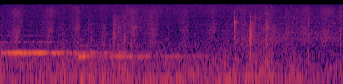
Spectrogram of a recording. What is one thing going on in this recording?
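Footsteps walk steadily across a hard floor.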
